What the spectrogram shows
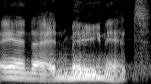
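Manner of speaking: rough, low, menacing demonic growl. Acting out pushing a child to apologize to another kid, devil voice. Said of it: "That devil voice comes out from the inside".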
